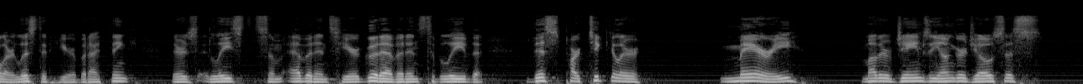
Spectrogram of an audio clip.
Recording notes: Recorded live at Bethany Bible Church.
